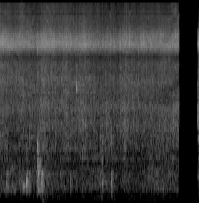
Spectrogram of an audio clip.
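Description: Potato masala for masala dosa being stirred in a pan, giving a steady close sizzle with light scraping strokes throughout, then cutting to silence near the end.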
